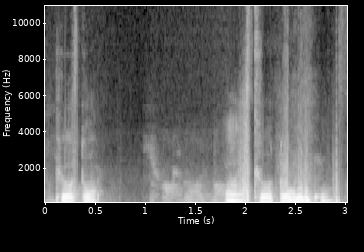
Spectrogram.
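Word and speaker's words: 京都: 경도부 그러는데 발음은 교토로 한단 말이에요. 왜냐하면 경이 쿄예요. 경이 서울경자. 그러니까 동은 도로 발음한단 말이에요. 동은. 그래서 교토 이렇게 되는 거죠.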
